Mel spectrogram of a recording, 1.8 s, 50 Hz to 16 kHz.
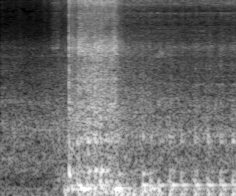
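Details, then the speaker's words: Honda CB150R after injector cleaning (MIL had blinked 12 times for an injector fault) and a starter solenoid fix: it catches after a short crank and settles into a quick, even idle with no misses. Normal idle. "Bahkan suaranya pun terdengar seperti itu, Bro."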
